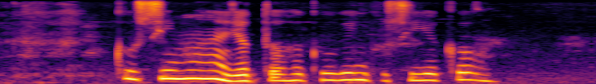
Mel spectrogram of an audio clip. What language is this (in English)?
Santali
